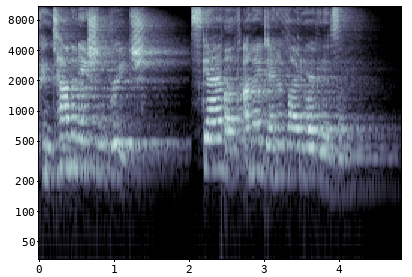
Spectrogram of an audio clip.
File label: SCAN, VOICES COMPUTER; Messiah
